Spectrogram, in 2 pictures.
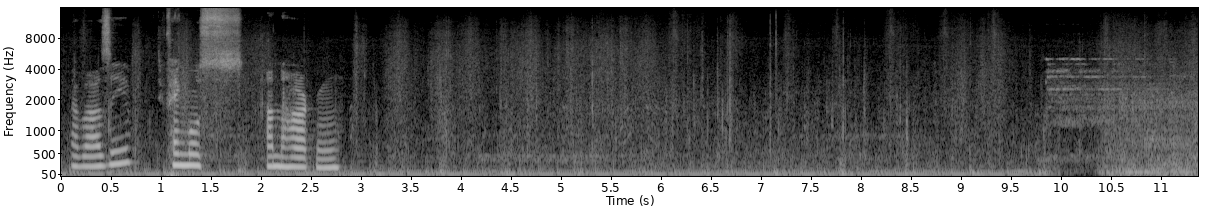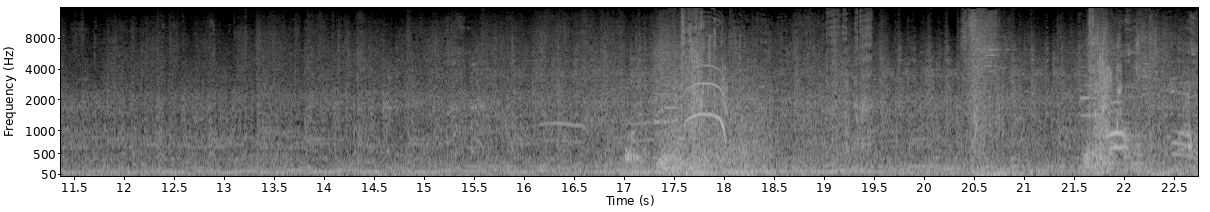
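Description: Corn stalks rustle as heavy footsteps push through them.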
